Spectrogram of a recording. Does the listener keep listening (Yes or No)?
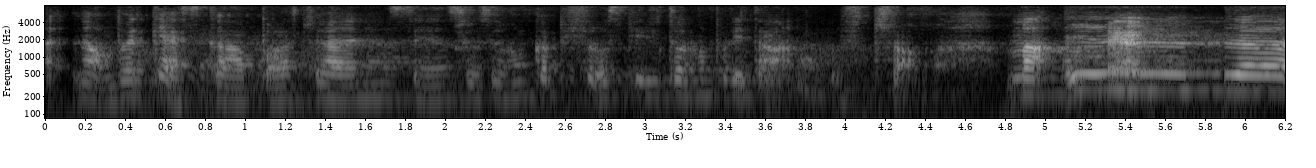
Yes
